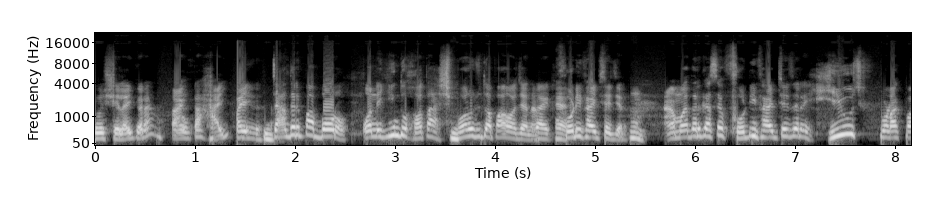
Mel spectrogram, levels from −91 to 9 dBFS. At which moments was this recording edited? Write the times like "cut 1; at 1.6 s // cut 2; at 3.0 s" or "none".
cut 1; at 1.3 s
